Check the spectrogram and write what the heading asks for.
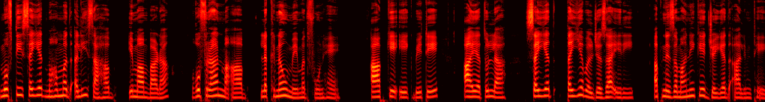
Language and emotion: Urdu, neutral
